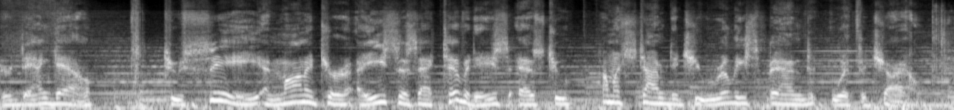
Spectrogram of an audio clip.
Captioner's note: camera shutter clicks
